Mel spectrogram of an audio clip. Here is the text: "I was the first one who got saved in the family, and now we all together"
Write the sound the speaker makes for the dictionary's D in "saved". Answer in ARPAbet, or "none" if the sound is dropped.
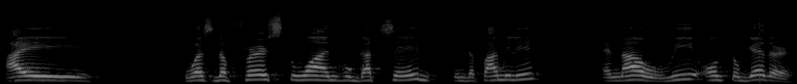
none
